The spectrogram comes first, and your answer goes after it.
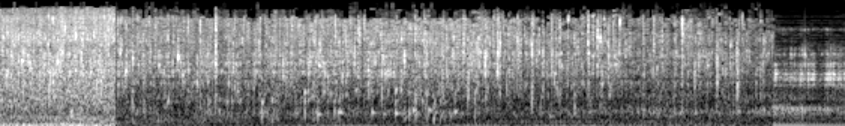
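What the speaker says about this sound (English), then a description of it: "You can then shut the vacuum down, open up the ball valve, and drain out the waste." Waste pond water draining from a shop vacuum converted into a pond vacuum through an opened ball valve, a continuous pouring gush that starts after a brief louder burst and runs steadily before another noisy shift at the end.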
